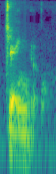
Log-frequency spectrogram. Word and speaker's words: Django: Django. – The D is silent. Sorry.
